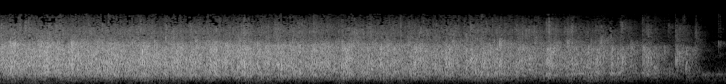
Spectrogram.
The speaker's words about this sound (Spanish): ¿A quiénes de los que están aquí les alegra que sea canonizado Juan Pablo II? ¿Quién le da un aplauso a Juan Pablo II?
